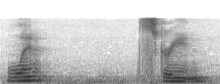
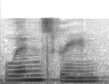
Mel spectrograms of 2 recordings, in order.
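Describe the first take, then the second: First: "Lint" with a held T stop before "screen"; "Lint" ends in a clear T stop, then "screen". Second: "lin screen" run together with no T stop; "lin screen" said with the T dropped and no break. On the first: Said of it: "I'm making it a stop". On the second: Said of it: "different from lin screen, where there's no break". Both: Shown as a demonstration.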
